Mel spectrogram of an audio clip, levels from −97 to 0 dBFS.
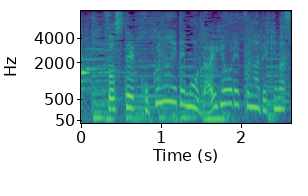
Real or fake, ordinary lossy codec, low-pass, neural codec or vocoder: real; none; none; none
